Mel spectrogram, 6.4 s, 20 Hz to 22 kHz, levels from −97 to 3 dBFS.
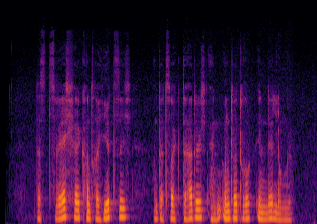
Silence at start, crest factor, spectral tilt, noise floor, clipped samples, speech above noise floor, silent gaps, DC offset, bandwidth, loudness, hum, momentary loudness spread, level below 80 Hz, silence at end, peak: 0.75 s; 20 dB; -8.5 dB/octave; -66 dBFS; under 0.1%; 38 dB; none; under 0.1%; 9.8 kHz; -29 LUFS; none; 14 LU; -66 dBFS; 0.5 s; -10 dBFS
